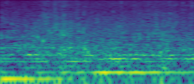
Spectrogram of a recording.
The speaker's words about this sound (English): Let the soothing sound of many waters wash over you as you prepare to fall asleep tonight.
